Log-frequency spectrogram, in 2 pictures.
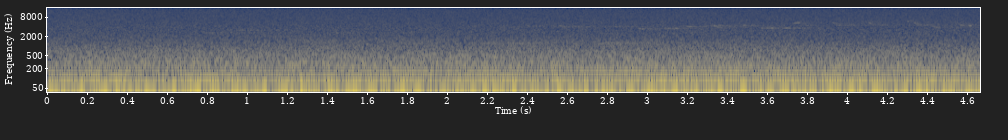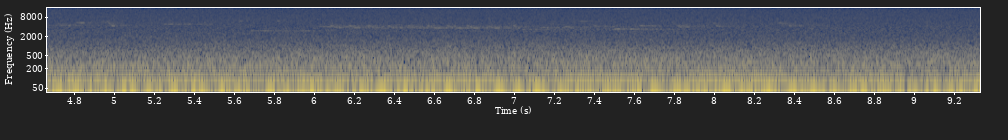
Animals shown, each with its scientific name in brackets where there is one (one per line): American Crow (Corvus brachyrhynchos)
Hermit Thrush (Catharus guttatus)
Winter Wren (Troglodytes hiemalis)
